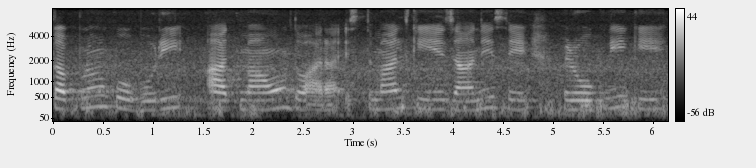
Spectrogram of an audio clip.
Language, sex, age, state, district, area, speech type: Hindi, female, 30-45, Madhya Pradesh, Hoshangabad, rural, spontaneous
